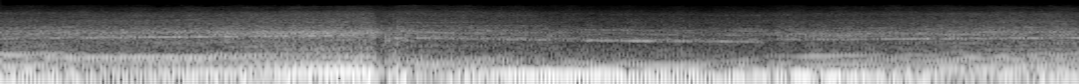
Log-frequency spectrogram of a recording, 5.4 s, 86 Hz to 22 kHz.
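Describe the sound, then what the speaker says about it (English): A Corvette GT3 race car engine idling in the iRacing sim: a steady, deep, throbbing drone with a slight dip in pitch partway through, continuous and fairly loud, no one talking. "I really think it could sound more like the idle sound in the vet"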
